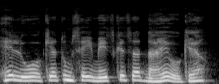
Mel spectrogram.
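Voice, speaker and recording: A man reading the lines of an accusing, jealous young woman in a manga recap, in a fairly high, mellow voice. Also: fast talker, natural voice.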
